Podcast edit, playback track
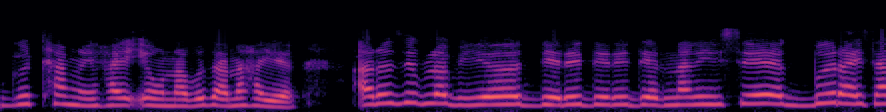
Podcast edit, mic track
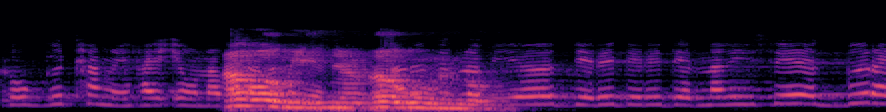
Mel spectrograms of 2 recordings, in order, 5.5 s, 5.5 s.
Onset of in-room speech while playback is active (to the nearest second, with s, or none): 1 s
